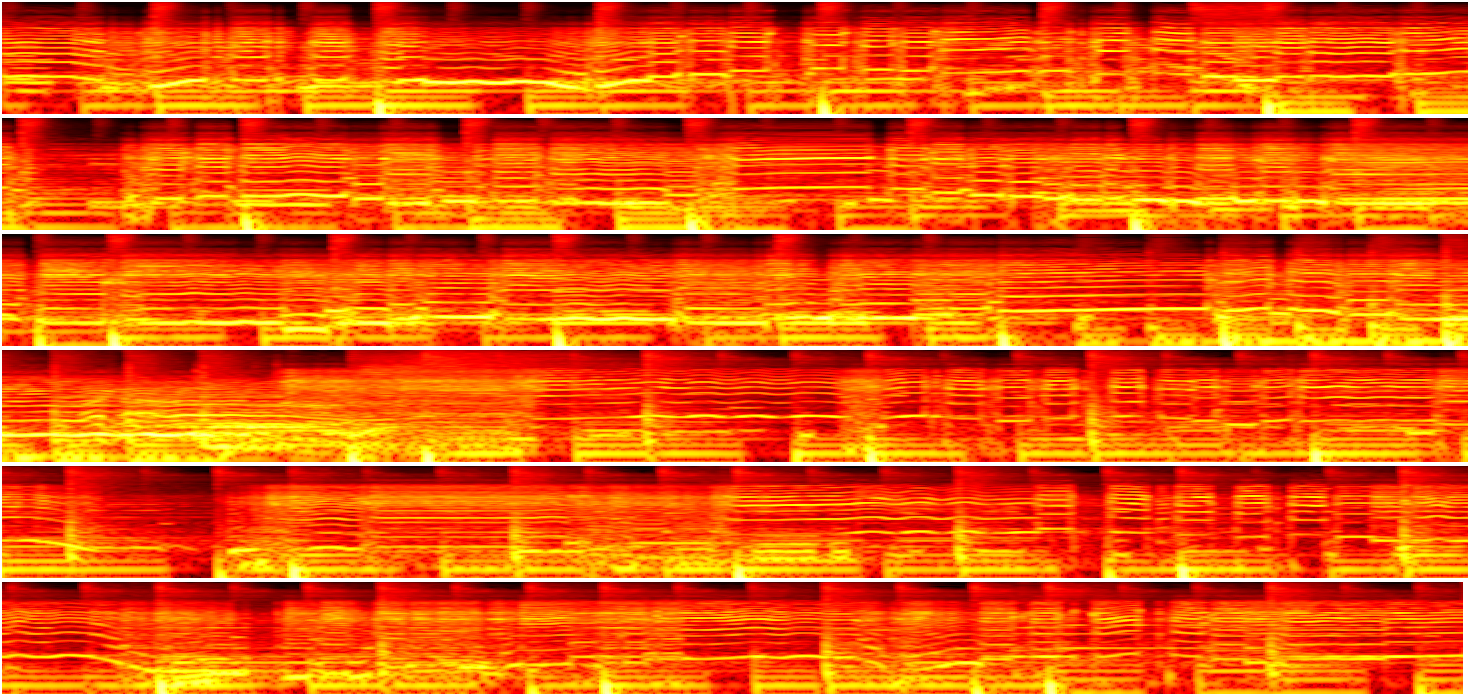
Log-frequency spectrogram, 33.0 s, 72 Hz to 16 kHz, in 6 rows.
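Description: A Fender Custom Shop 1964 Stratocaster Relic electric guitar playing a lead line full of string bends and vibrato over a backing track with a steady beat.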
